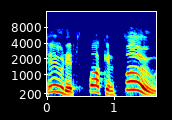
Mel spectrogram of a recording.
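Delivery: mock very high, angry, drawn-out exasperated disbelief. Retelling being patted down and searched over cheesecake: retelling own angry reply. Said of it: "I'm pissed off".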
